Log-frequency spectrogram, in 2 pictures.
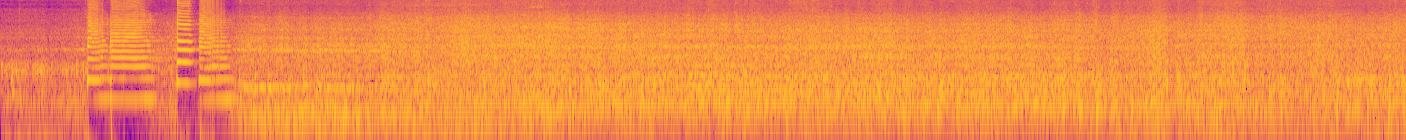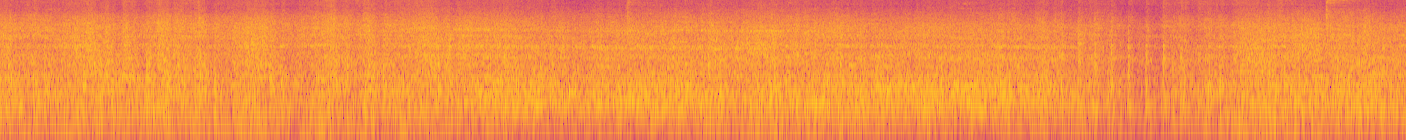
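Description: Freight train sounding its horn in two short blasts about a second in, then the wagons rolling steadily past with a rhythmic clickety-clack of wheels over rail joints.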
